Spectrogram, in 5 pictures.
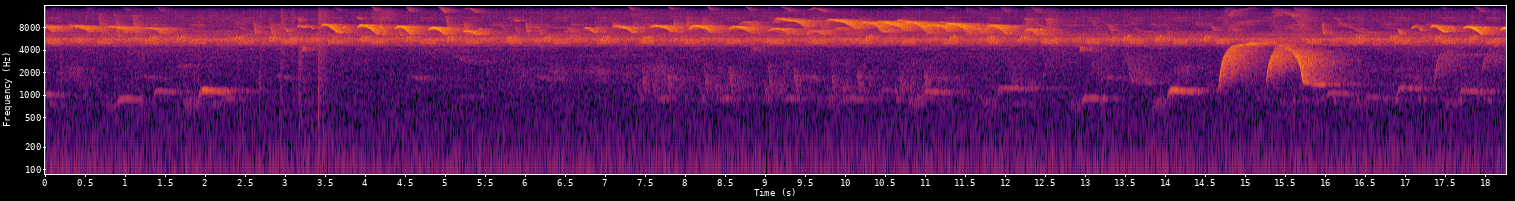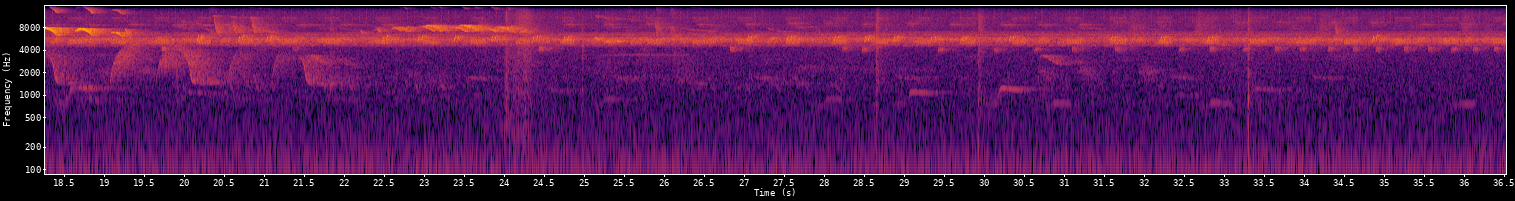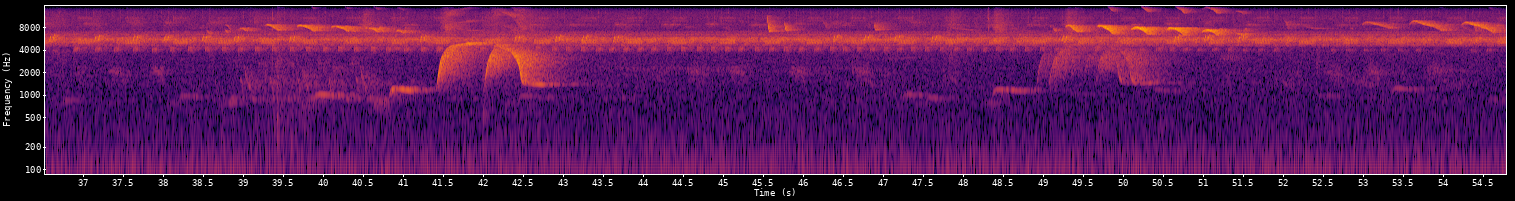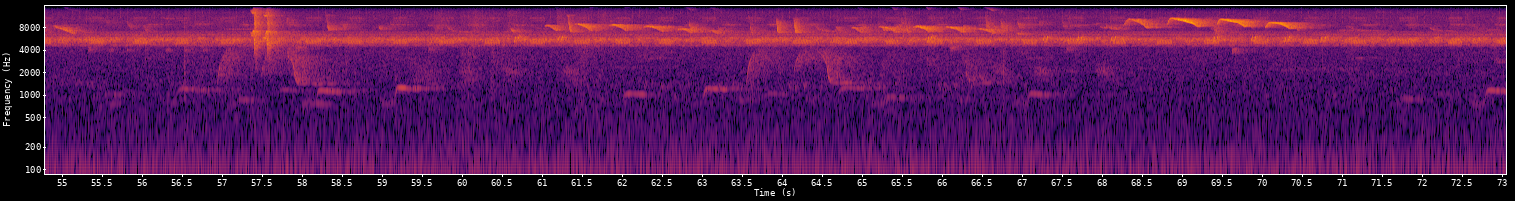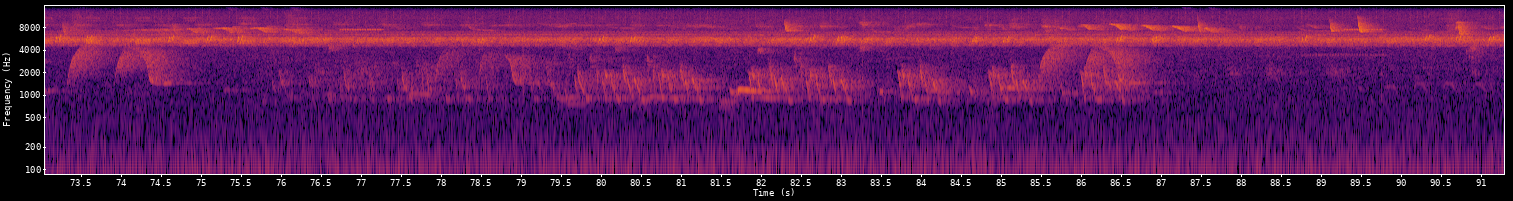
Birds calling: Screaming Piha (Lipaugus vociferans), Dusky-throated Antshrike (Thamnomanes ardesiacus), Thrush-like Wren (Campylorhynchus turdinus), unidentified bird, Gray Antbird (Cercomacra cinerascens), Collared Trogon (Trogon collaris), Ringed Antpipit (Corythopis torquatus)

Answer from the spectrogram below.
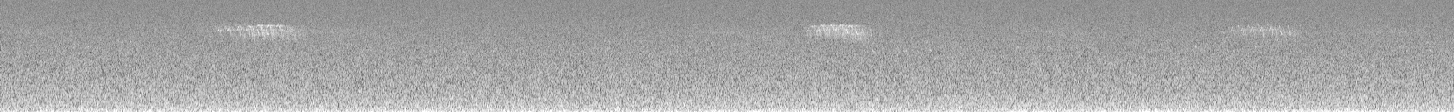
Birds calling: Yellow-rumped Warbler (Setophaga coronata)

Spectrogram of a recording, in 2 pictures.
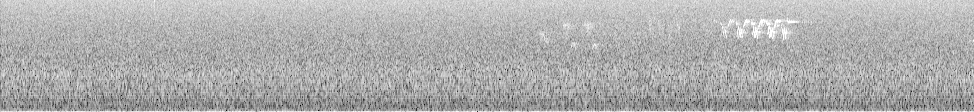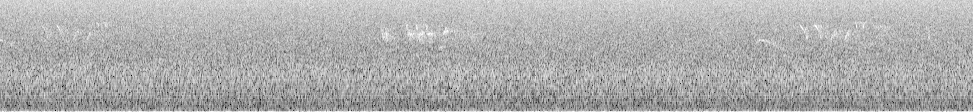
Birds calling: MacGillivray's Warbler (Geothlypis tolmiei), Green-tailed Towhee (Pipilo chlorurus), Fox Sparrow (Passerella iliaca)

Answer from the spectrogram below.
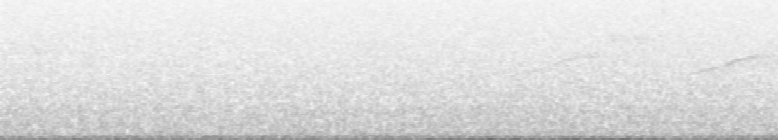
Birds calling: Northern Cardinal (Cardinalis cardinalis)

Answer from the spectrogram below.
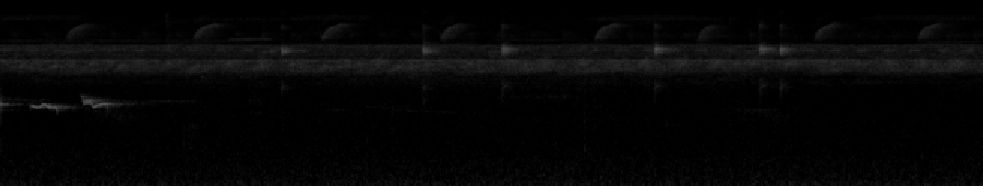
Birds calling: unidentified bird, Hauxwell's Thrush (Turdus hauxwelli), Black-faced Antthrush (Formicarius analis)

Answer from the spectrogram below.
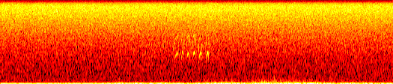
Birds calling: Band-rumped Storm-Petrel (Hydrobates castro)

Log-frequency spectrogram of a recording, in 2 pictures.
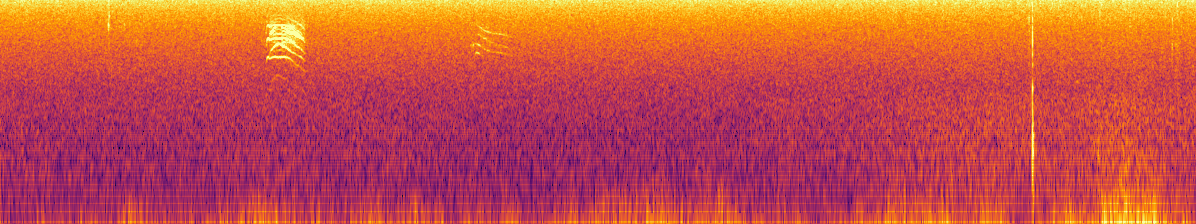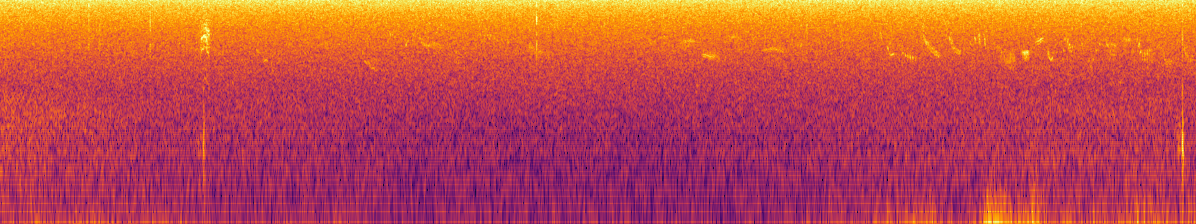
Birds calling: Hawaii Amakihi (Chlorodrepanis virens), Eurasian Skylark (Alauda arvensis)

